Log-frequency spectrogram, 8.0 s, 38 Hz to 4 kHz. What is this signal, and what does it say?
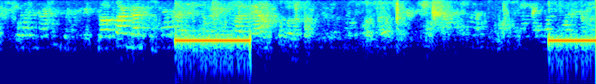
Ringback tone (Europe, 425 Hz), with speech.
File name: out- -2010- - - .13711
